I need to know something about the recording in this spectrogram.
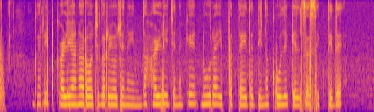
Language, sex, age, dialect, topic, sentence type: Kannada, female, 25-30, Mysore Kannada, banking, statement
